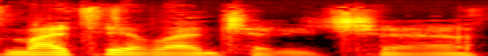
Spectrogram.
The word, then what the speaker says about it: Matej Lancaric: My name is Matej Lancaric.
